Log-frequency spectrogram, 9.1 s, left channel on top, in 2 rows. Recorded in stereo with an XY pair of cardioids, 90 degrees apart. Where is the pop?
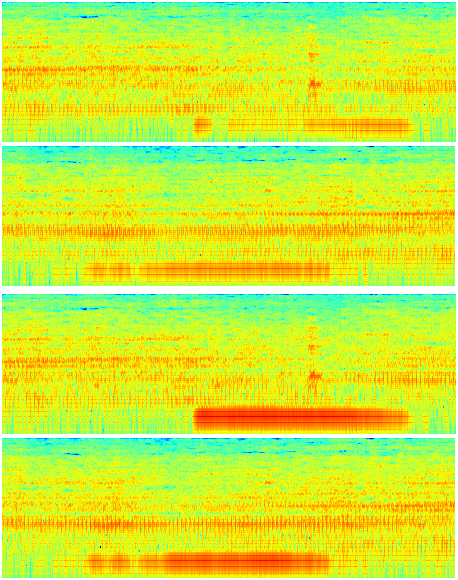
25° right, 1.2 m.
